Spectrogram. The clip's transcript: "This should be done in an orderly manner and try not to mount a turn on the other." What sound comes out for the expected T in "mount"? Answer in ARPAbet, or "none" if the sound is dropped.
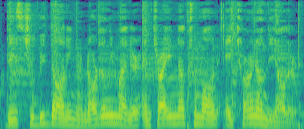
none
